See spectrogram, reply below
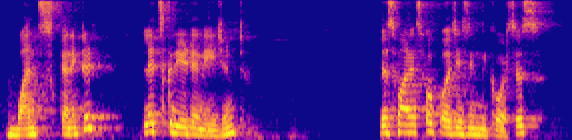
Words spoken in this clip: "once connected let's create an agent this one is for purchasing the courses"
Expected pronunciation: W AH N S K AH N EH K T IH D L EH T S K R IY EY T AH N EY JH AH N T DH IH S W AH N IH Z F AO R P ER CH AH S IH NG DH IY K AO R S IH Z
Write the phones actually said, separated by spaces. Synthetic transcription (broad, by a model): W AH N S K AH N EH K T IH D L EH T S K R IY EY T AH N EY JH AH N T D IH S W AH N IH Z F AO R P ER CH AH S IH NG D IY K AO R S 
